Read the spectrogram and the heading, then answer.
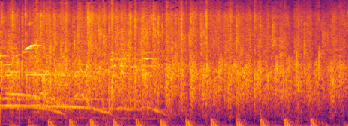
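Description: A crowd applauds loudly and steadily, with a regular pounding beat of thumps running underneath and a few rising whistles or cheers near the start.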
